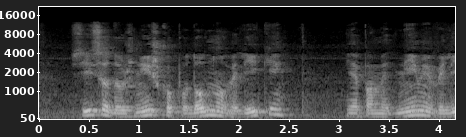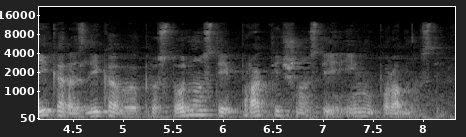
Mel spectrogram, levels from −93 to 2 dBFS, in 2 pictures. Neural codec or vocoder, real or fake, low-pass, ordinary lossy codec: none; real; 19.8 kHz; AAC, 32 kbps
